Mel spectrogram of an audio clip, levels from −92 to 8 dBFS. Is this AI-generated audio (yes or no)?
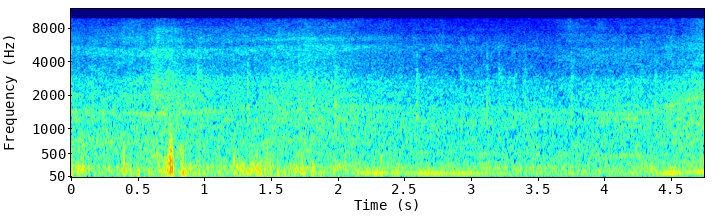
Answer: no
